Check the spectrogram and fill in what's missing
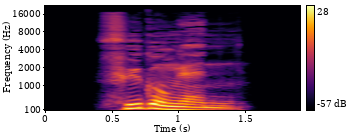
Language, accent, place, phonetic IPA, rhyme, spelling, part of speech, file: German, Germany, Berlin, [ˈfyːɡʊŋən], -yːɡʊŋən, Fügungen, noun, De-Fügungen.ogg
- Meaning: plural of Fügung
